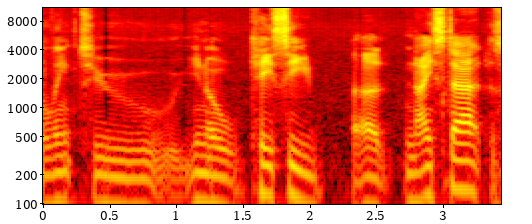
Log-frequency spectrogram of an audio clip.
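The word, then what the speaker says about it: Neistat: I got a link to you know Casey nice that is how you say his last name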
